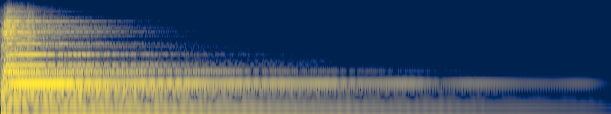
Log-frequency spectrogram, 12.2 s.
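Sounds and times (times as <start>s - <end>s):
Gretsch guitar chord A minor nine major seven: 0.0s - 9.5s.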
